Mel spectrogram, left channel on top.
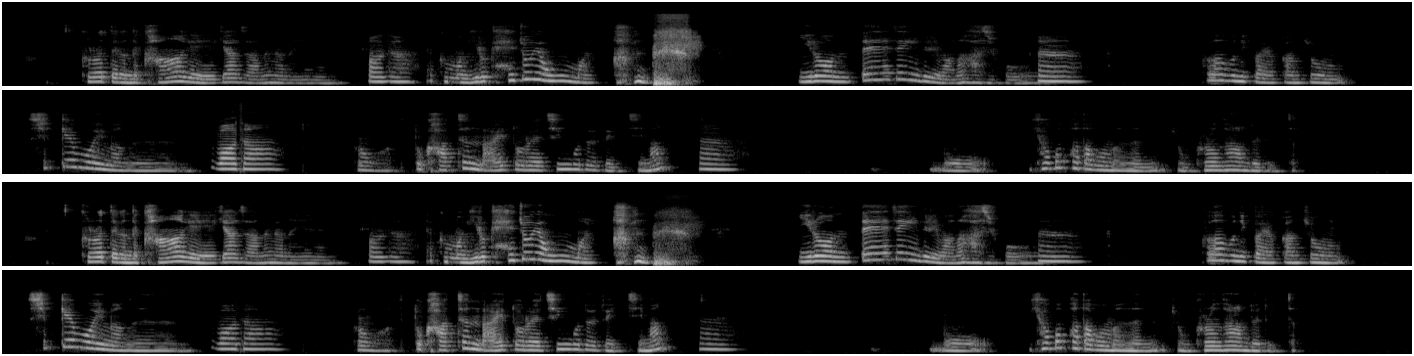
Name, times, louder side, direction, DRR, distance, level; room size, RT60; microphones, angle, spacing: voice 1, 0.8-3.4 4.2-6.5 8.0-10.5 12.0-13.5 14.4-16.0 17.6-20.8 23.4-24.0 24.4-27.0, right 3 dB, 80° right, 1.0 m, -30 dB
voice 2, 3.7-4.1 6.5-7.0 10.4-10.8 16.2-16.9 21.1-21.5, left 4 dB, 75° left, 0.6 m, -29 dB
11.0 x 6.0 x 2.2 m
head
